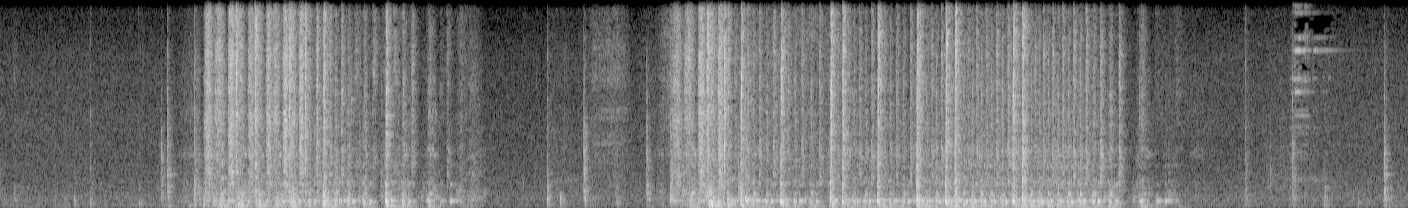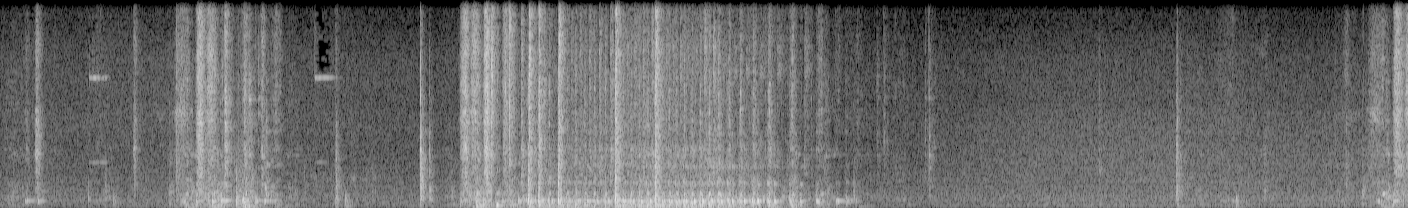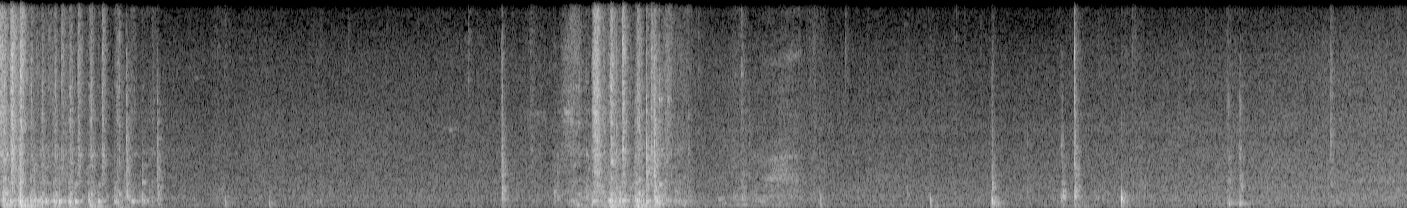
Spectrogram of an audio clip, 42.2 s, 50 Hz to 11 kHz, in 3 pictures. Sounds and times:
Engine starting: 1.9 - 4.8, 6.6 - 11.8, 15.8 - 17.0, 18.6 - 22.7, 27.7 - 29.7, 33.8 - 35.1.

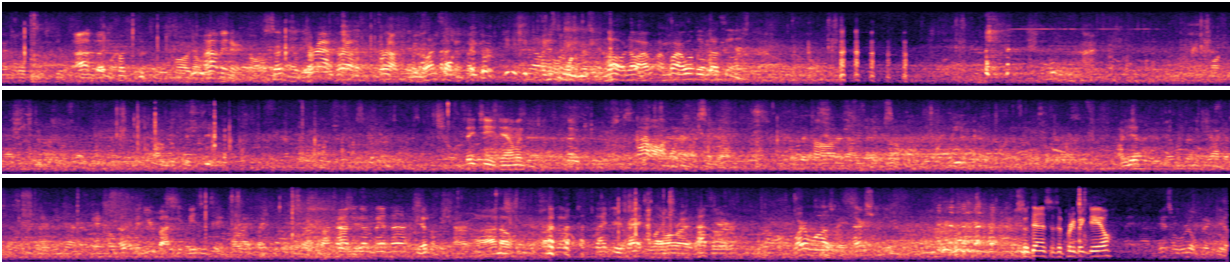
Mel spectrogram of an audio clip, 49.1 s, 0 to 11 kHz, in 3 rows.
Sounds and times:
Speech: 15.8 - 44.9, 46.3 - 49.1.

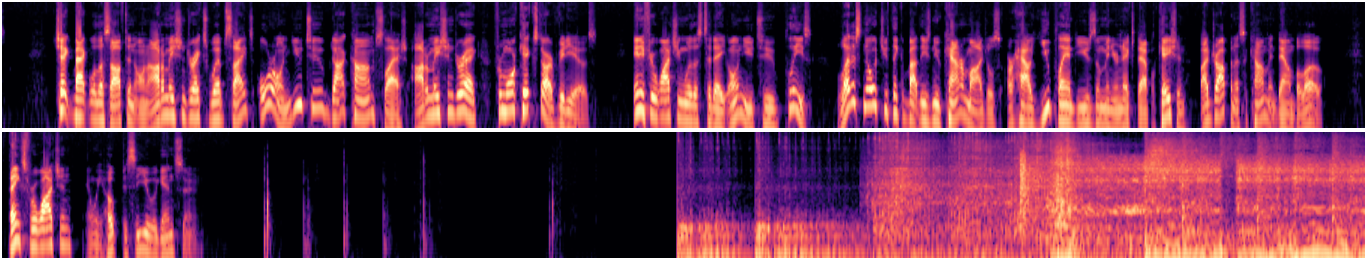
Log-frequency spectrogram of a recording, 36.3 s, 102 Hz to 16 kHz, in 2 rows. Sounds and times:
Speech: 0.7 - 17.6, 18.2 - 20.9.

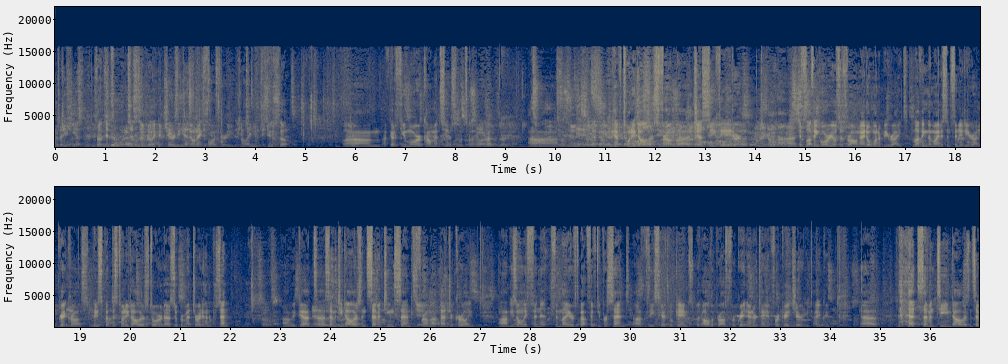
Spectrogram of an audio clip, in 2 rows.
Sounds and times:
Speech: 0.0 - 4.8, 5.7 - 36.9.

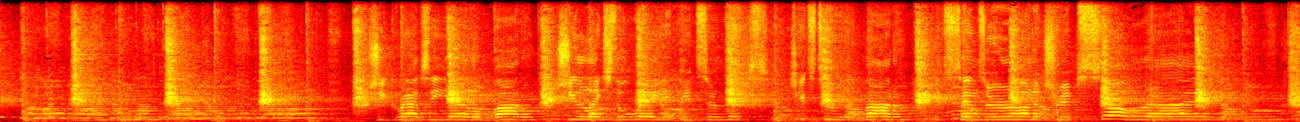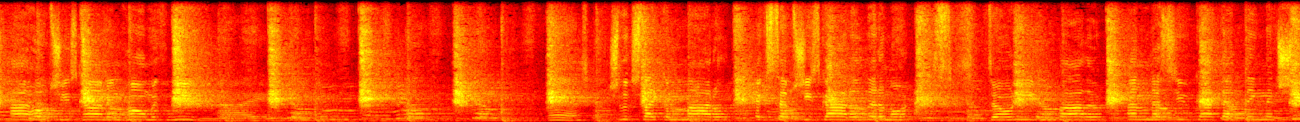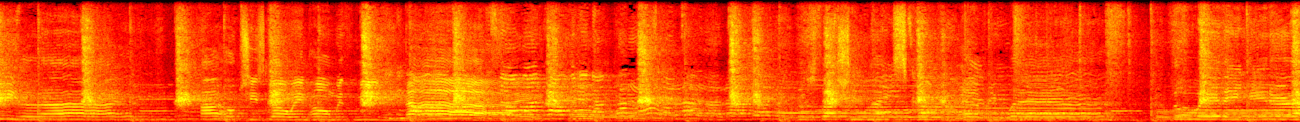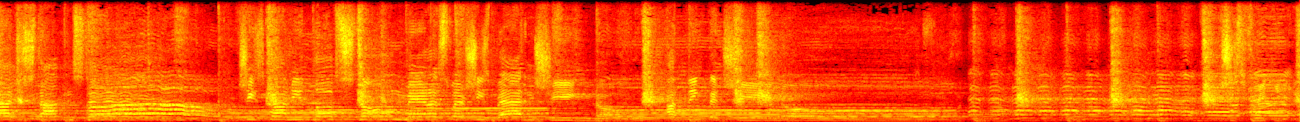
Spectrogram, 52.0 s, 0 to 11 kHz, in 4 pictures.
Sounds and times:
Music: 0.0 - 52.0.

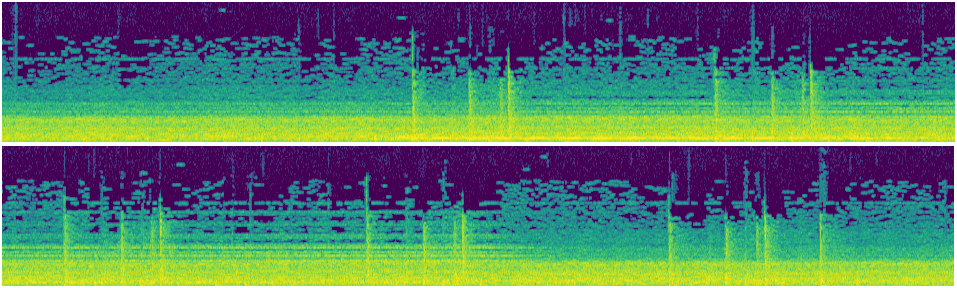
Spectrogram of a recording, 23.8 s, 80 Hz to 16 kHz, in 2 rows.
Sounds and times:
Music: 0.0 - 23.8.

